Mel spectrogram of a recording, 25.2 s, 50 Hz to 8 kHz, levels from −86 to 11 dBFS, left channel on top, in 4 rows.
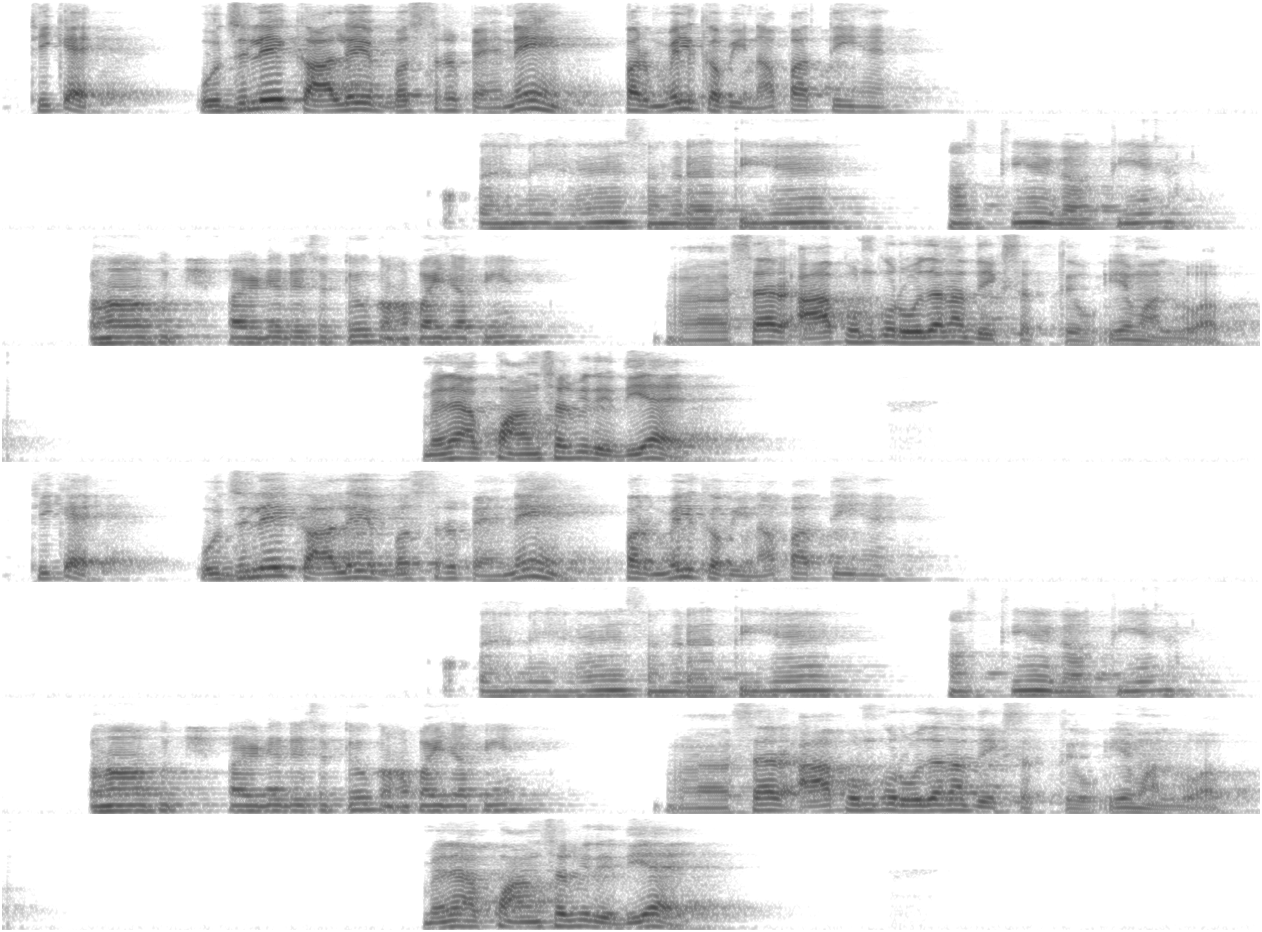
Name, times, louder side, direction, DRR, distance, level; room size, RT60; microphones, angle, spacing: voice 1, 0.2-0.5 1.0-2.8 3.1-4.4 15.9-18.7 21.0-22.3, left 3 dB, 75° left, 2.2 m, -25 dB
voice 2, 8.7-10.5 11.0-12.3 13.0-15.3, left 1 dB, 15° left, 1.3 m, -30 dB
29.0 x 25.0 x 5.6 m
head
